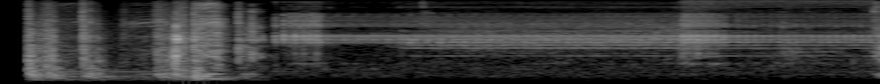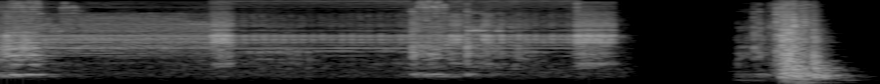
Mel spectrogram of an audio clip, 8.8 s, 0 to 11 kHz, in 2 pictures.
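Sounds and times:
portable stereo MD loading mechanism: 0.8 - 7.5
portable stereo driving noise: 1.9 - 7.5.

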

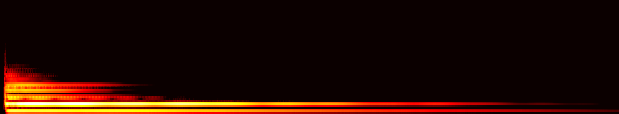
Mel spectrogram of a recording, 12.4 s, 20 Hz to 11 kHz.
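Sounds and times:
distant low bonsho temple bell: 0.1 - 9.5.

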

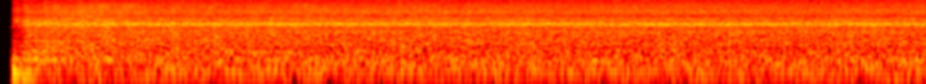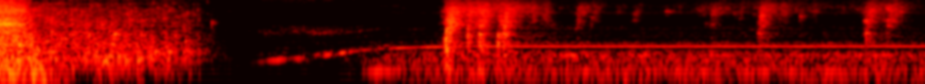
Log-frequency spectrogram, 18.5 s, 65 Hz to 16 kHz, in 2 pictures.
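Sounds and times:
front load washing machine operating: 0.1 - 18.5
water pouring in a front load washing machine: 9.5 - 11.4.

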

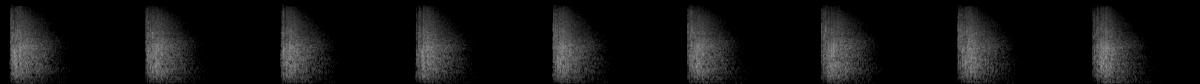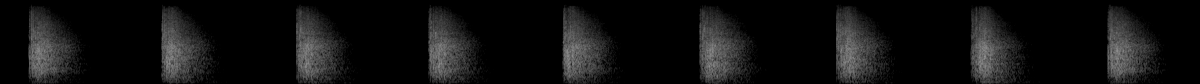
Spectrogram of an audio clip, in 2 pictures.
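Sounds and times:
slow handclaps: 0.1 - 0.7, 1.5 - 2.1, 2.8 - 3.4, 4.2 - 4.8, 5.5 - 6.2, 6.9 - 7.6, 8.2 - 8.9, 9.6 - 10.2, 10.9 - 11.6, 12.3 - 13.0, 13.6 - 14.2, 15.0 - 15.6, 16.3 - 17.0, 17.6 - 18.3, 19.0 - 19.7, 20.4 - 21.0, 21.7 - 22.4, 23.1 - 23.8.

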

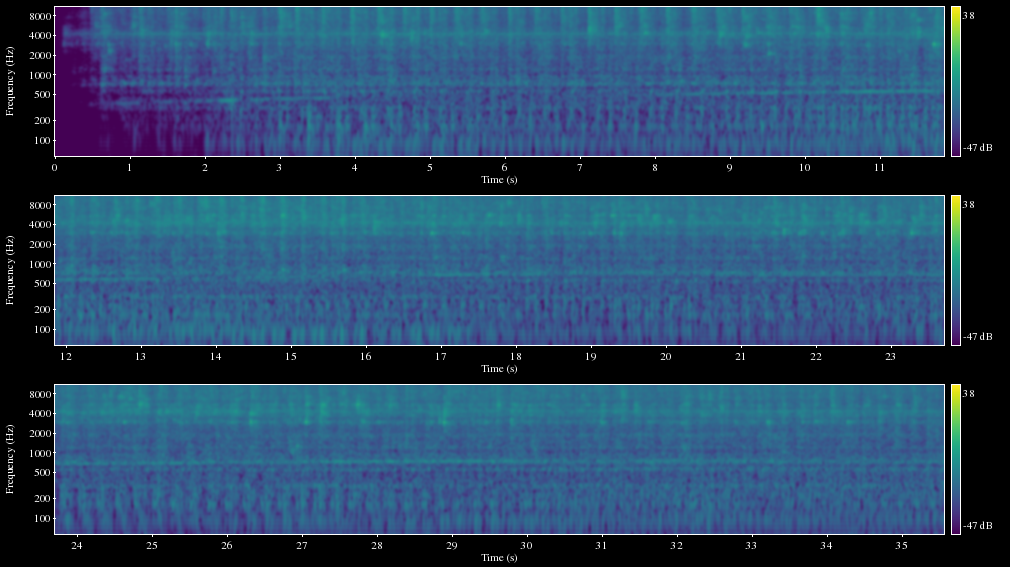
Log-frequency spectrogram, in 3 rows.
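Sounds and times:
front load washer spin noise: 0.2 - 35.5.

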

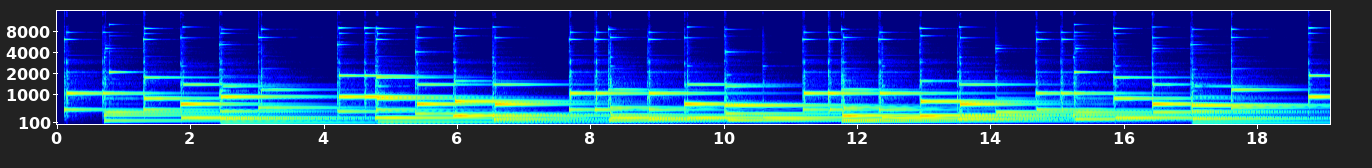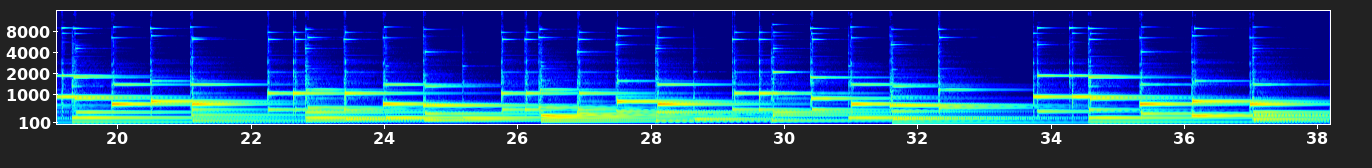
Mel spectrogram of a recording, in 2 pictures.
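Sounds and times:
short birthday song with reverb: 0.1 - 38.1.

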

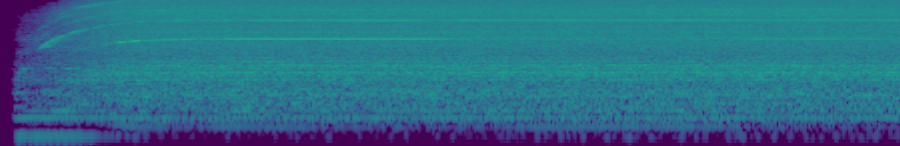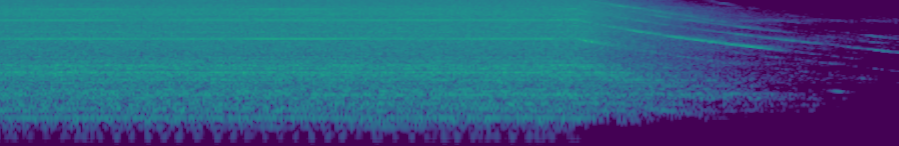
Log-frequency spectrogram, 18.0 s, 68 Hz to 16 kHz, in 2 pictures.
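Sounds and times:
far vacuum cleaner vacuuming soft floor: 0.2 - 17.8.

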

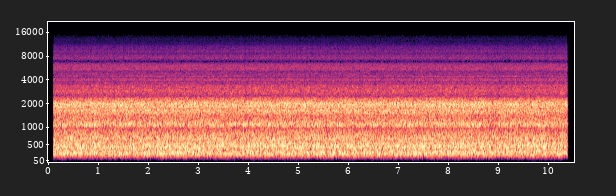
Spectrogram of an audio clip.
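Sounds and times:
AM radio signal noise: 0.2 - 10.4.

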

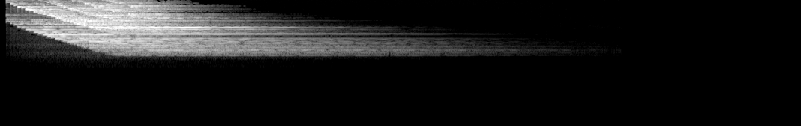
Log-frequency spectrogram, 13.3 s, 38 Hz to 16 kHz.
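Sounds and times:
wind chimes with reverb: 0.1 - 6.5.

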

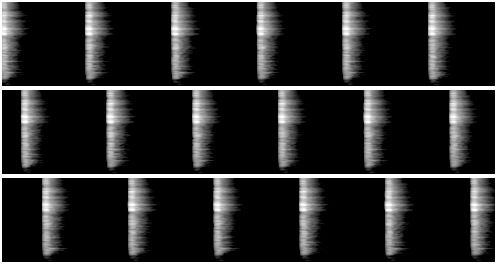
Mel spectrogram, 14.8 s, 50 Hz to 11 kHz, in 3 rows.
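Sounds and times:
slow metronome click loop: 0.0 - 0.2, 0.8 - 1.1, 1.7 - 2.0, 2.6 - 2.8, 3.4 - 3.7, 4.3 - 5.4, 6.0 - 6.2, 6.8 - 7.1, 7.7 - 8.0, 8.6 - 8.8, 9.4 - 9.7, 10.3 - 11.4, 12.0 - 12.2, 12.8 - 13.1, 13.7 - 14.0, 14.6 - 14.7.

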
